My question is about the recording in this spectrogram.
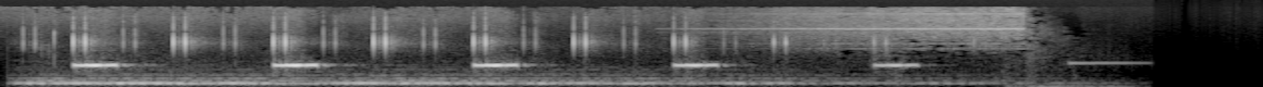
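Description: Quiz countdown timer sound effect: a steady low electronic hum with a short high beep about once a second and quicker ticks between, fading away over about five seconds and ending on one short beep.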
